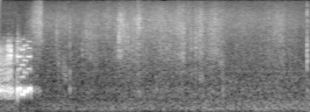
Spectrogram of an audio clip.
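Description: A man's short, warbling laugh that cuts off about a quarter second in, followed by steady low background noise.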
